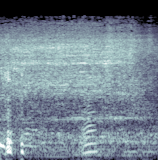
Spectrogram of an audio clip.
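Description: Steady whirring of the fish tanks' pumps running, with a couple of brief voice sounds over it, one at the start and one past the middle.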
